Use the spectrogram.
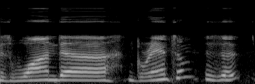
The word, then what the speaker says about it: Grantham: is uh her spe her name is Wanda grantom is it pronounced correct that's right that's Co you not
